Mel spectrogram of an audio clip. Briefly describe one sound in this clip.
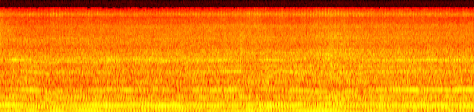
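A riding lawn mower engine drones steadily nearby.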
